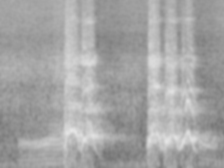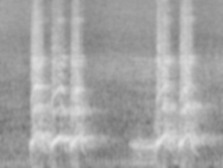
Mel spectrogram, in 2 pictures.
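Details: Dog sounding aggressive, wanting to bite: four loud bark clusters about once a second or so, each preceded by a short tonal growl that rises into harsh, wavering barks.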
